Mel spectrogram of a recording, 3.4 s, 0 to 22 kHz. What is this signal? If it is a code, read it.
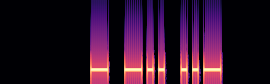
Morse code, heard as a keyed tone, about 17 wpm, 700 Hz. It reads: TDU
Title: Three Challenging Letter-Number Combinations 17wpm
